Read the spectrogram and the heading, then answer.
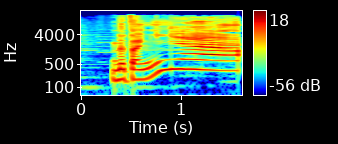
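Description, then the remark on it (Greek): A human voice does a single drawn-out cat meow, starting with a short bleat, then gliding up in pitch and holding a long, loud, nasal tone until the end. “Γατάκι λοιπόν ο Νετανιάου.”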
